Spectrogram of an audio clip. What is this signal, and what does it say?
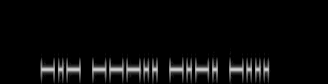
Morse code, heard as a keyed tone, about 36 wpm, 700 Hz. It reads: K8CB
